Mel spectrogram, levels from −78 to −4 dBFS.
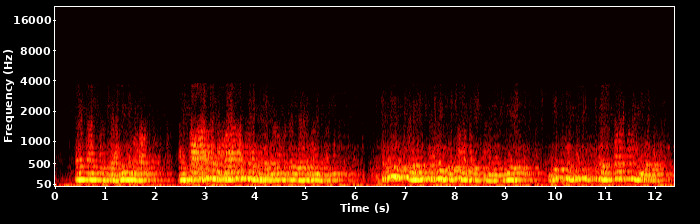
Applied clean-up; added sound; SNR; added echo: neural separator model SepFormer DNS4.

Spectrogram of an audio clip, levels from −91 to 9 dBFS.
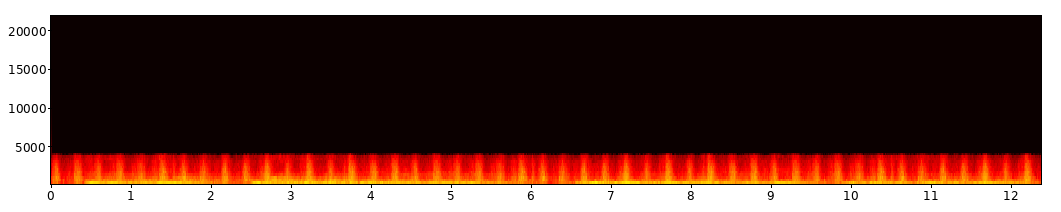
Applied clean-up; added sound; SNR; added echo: none; Train; 7 dB; reverberation time 2.1 s.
